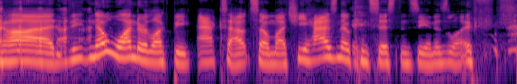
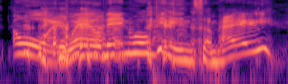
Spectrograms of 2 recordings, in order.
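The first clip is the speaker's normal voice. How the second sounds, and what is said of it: Put-on Australian accent. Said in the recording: “do your Australian accent”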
